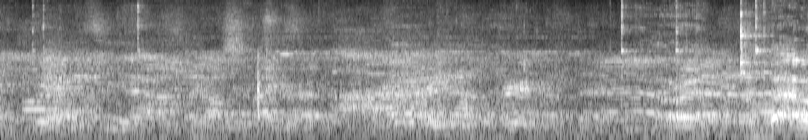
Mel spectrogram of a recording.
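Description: Restaurant dining-room chatter, with a few light clinks of a spoon against a small ceramic dish and cutlery on plates, several of them near the end.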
